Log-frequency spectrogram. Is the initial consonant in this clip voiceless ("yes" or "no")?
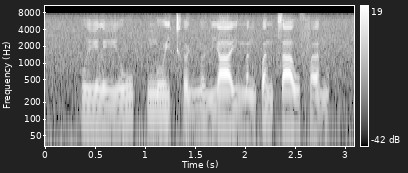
yes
